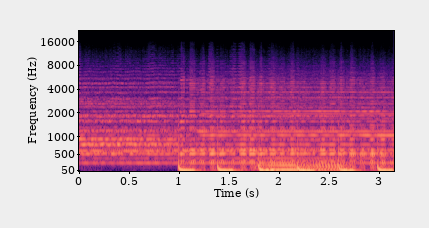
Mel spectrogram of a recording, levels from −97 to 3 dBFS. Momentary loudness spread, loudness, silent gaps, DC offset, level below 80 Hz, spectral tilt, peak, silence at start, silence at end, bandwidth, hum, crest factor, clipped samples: 6 LU; -20 LUFS; none; under 0.1%; -22 dBFS; -7 dB/octave; -6 dBFS; 0 s; 0 s; 8.8 kHz; none; 14 dB; under 0.1%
